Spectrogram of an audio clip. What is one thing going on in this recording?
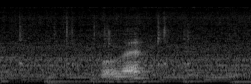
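Grains pour into a metal pot.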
